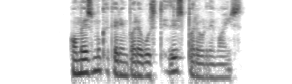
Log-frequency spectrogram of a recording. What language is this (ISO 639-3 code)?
glg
